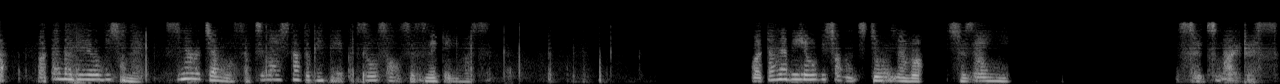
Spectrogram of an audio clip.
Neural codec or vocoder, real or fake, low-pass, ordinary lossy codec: codec, 44.1 kHz, 0.9 kbps, DAC; fake; 7.2 kHz; none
